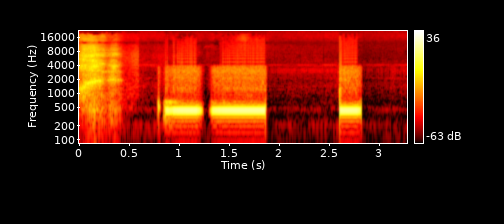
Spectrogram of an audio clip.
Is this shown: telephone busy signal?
yes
